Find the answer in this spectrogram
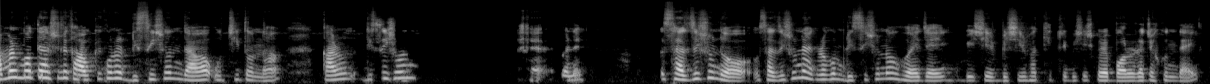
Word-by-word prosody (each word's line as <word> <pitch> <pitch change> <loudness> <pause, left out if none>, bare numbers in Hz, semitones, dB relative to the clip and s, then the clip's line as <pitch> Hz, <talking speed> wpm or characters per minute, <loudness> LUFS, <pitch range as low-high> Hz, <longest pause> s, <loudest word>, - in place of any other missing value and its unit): আমার 315 +7 +8
মতে 320 0 +5
আসলে 300 +1 +1
কাউকে 215 +1 +6
কোনো 285 0 +4
ডিসিশন 240 +7 -1
দেওয়া 200 +1 +6
উচিত 220 +3 -8 0.2
না 175 - -2 0.6
কারণ 215 +4 +4 0.2
ডিসিশন 280 +5 0 1.2
হ্যাঁ, - - -4 0.2
মানে - - -1 1.0
সাজেশনও 240 - +4 0.3
সাজেশনও 215 +10 0
একরকম 230 +1 -2
ডিসিশনও 245 +7 -3
হয়ে 175 -2 +3
যায় 175 0 +1 0.2
বেশির 180 0 -2
বেশিরভাগ 185 +2 -3
ক্ষেত্রে 200 -2 -12
বিশেষ 185 +1 -7
করে 185 -1 +4
বড়রা 170 +1 +3
যখন 185 0 -7
দেয়। - - -3
215 Hz, 135 wpm, -21 LUFS, 185-260 Hz, 1.2 s, আমার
